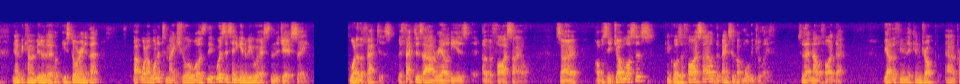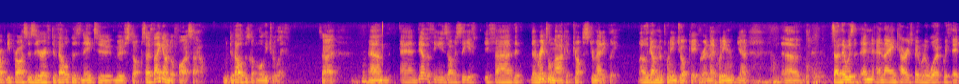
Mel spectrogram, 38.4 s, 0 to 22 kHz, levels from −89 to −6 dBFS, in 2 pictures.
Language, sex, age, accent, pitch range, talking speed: English, male, 30-49, Australian, 100-115 Hz, 205 wpm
